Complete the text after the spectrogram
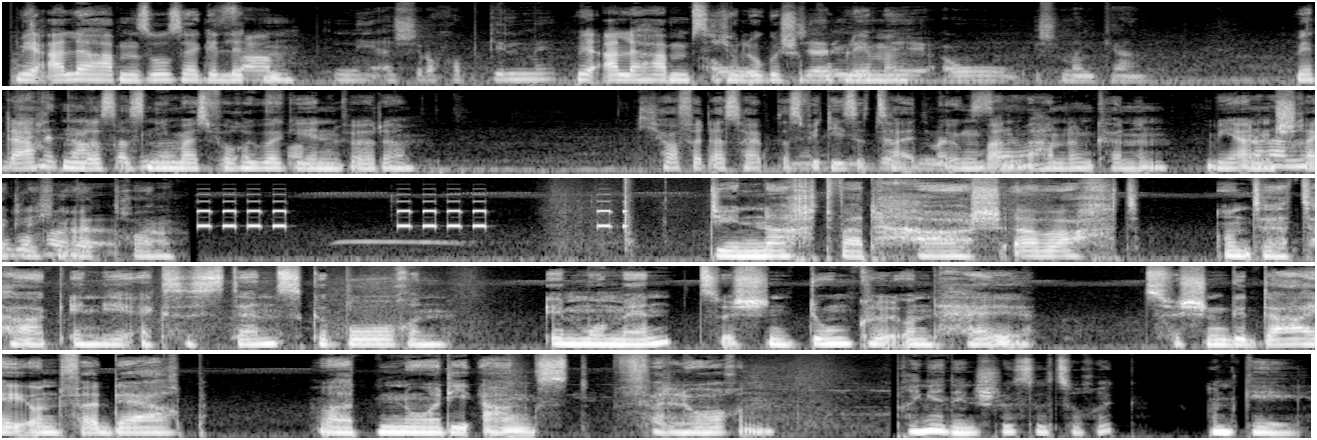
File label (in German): Audiobook High German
